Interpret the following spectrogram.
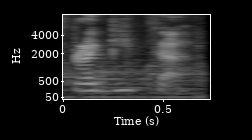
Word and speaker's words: Brigitte: I thought it was Brigitte, but no, it's Brigitte.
